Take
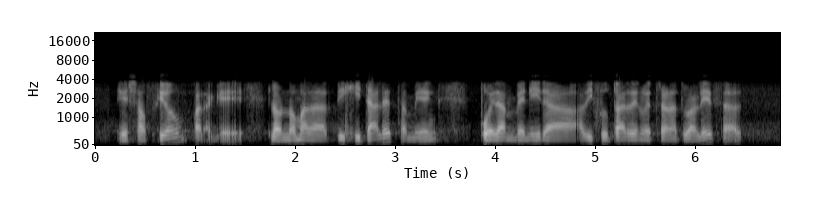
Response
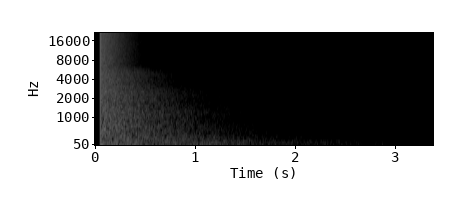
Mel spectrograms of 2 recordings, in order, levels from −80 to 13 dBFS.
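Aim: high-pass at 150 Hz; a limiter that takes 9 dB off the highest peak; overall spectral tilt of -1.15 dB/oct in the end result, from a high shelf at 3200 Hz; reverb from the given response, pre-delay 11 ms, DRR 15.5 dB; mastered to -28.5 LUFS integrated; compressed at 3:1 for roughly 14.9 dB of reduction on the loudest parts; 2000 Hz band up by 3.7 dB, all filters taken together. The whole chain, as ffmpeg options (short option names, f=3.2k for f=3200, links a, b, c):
-filter_complex "[0:a]highpass=150,equalizer=f=2k:t=o:g=6,highshelf=f=3.2k:g=-4,acompressor=threshold=-35dB:ratio=3,alimiter=level_in=1dB:limit=-24dB:level=0:latency=1,volume=-1dB,asplit=2[a][b];[1:a]atrim=start_sample=2205,adelay=11[c];[b][c]afir=irnorm=-1:irlink=0,volume=-23dB[d];[a][d]amix=inputs=2:normalize=0,volume=10dB"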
